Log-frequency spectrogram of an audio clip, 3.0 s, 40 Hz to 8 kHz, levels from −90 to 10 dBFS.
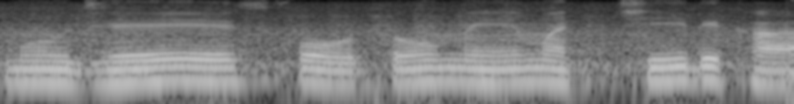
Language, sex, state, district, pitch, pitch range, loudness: Hindi, male, Madhya Pradesh, Katni, 120 Hz, 115-125 Hz, -19 LUFS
